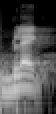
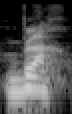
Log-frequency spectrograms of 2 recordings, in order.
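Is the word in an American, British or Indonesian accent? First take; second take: Indonesian; American. First: The word is said in an Indonesian accent. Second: The word is said in an American accent. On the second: "kalau Amerika yang asli"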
